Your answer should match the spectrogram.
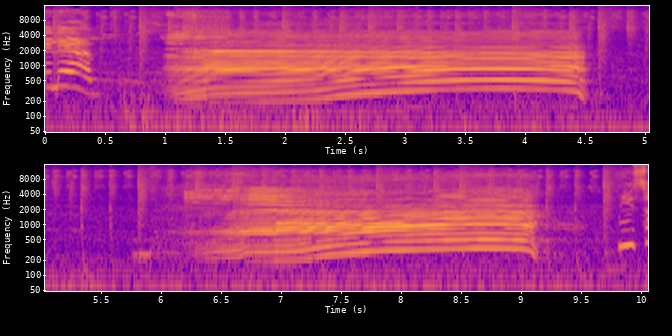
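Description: A cow mooing twice, two long calls that each rise in pitch and then hold steady before stopping; the second is shorter.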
